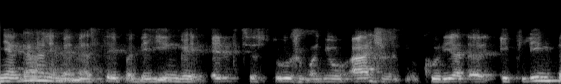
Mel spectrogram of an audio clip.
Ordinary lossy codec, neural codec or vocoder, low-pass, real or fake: Opus, 16 kbps; none; 5.4 kHz; real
